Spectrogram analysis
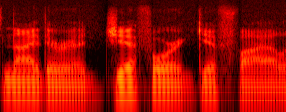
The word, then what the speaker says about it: GIF: would say the the the proper word would be gif because you wouldn't you know it's a it's a hard g the only way a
